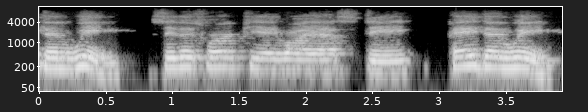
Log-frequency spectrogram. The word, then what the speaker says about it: Pays d'Ennui: Pays d'Ennui is how you say that, according to her.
